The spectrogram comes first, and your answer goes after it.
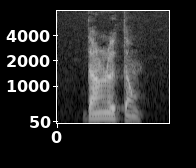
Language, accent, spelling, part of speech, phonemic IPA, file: French, France, dans le temps, adverb, /dɑ̃ l(ə) tɑ̃/, LL-Q150 (fra)-dans le temps.wav
- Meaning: in the old days, back in the day, in the past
